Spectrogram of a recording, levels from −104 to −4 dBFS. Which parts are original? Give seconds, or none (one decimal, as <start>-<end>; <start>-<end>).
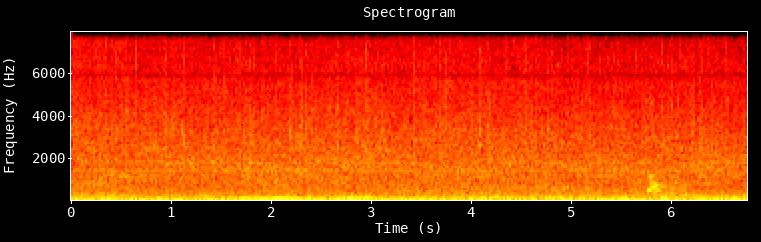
none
